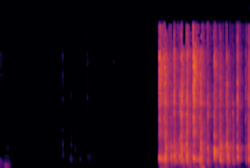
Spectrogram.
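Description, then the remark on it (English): Rapid typing on a computer keyboard: a dense burst of clattering keystrokes starts abruptly after a couple of seconds of near silence and continues steadily to the end. “Sorry for my typing.”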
